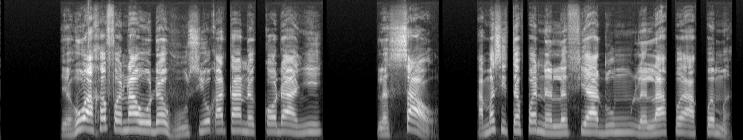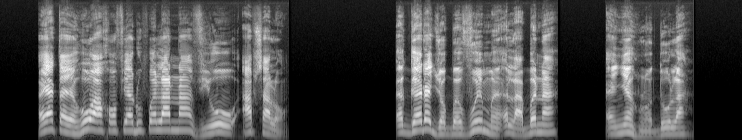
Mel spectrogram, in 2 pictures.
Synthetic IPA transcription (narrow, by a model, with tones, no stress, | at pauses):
je˨ɦo˦wa˨xɛ˦fɛ˦nã˦wo˦ɖɛ˦ɦu˨si˨wo˦ka˦t̪ã˦nɛ̃˨kɔ˦ɖɛ˦a˨ɲĩ˦ | lɛ˨sa˦ṵ˨l | a˨mɛ̃˨si˨t̪ɛ˦ɸɛ˦nɛ̃˨lɛ˨fi˦a˨ɖu˦mlɛ˨la˦ɸɛ˦a˨ɸɛ˦mɛ̰̃˨ | ɛ˦ja˦t̪a˦je˨ɦo˦wa˨xɔ˦fi˦a˨ɖu˦ɸɛ˦la˦nã˦vi˨wo˦a˦bsa˨lɔ̰˨m | ɛ˦ɡɛ˦ɖɛ˦d͡ʒɔ˨ɡ͡bɛ˨vũ˦ɛ˦mɛ̃˨ɛ˦la˨bɛ˦nã˦ | ɛ˦ɲɛ̃˦ɦlɔ̰̃˨d̪o˦la˦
